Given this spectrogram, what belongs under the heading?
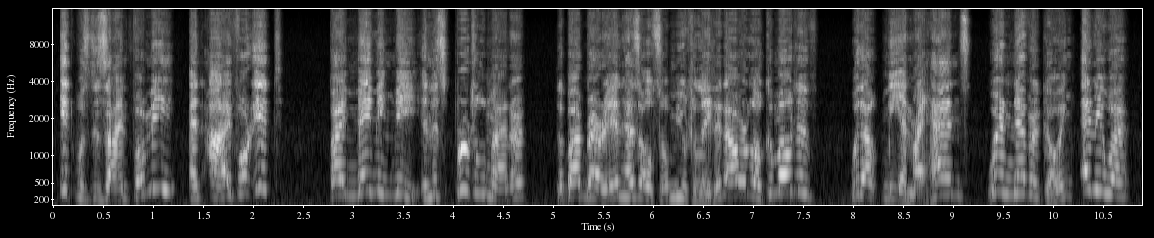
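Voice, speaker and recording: High-pitched, fussy, pompous automaton. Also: male voice, lively intonation, normal speed, pushed and bright, heavily acted. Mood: stiffly officious. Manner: pompous, theatrical, formal and fussy diction. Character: fussy, pompous male automaton train engineer, melodramatic and wounded. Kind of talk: video game character acting.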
